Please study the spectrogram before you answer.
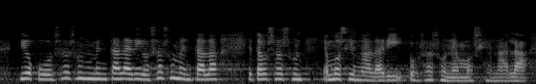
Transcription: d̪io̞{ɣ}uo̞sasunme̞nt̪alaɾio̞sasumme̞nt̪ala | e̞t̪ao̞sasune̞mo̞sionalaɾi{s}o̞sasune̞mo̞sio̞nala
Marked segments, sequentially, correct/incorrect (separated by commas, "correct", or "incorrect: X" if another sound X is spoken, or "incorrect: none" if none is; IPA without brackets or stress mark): correct, incorrect: none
